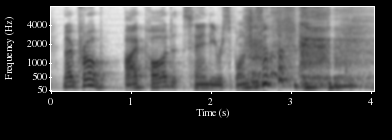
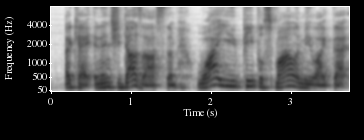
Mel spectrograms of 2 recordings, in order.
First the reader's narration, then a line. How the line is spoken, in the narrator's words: She said in her southern accent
